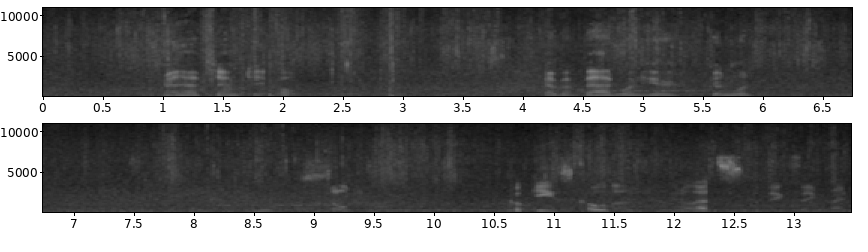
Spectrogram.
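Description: A man talks casually through a headset microphone.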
